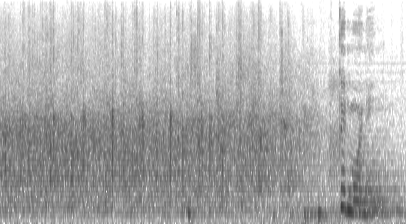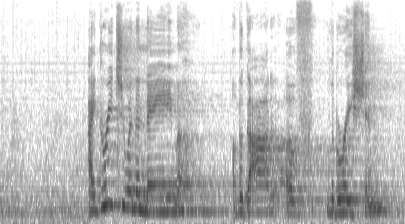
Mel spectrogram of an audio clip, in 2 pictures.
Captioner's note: applause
